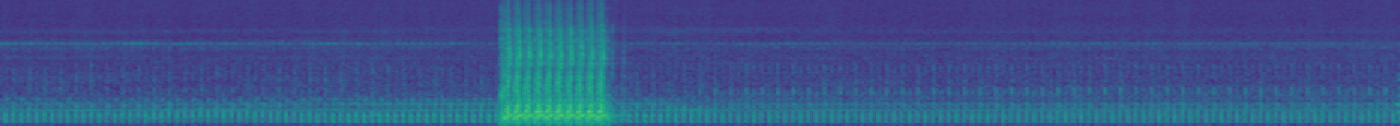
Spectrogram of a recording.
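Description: Piston air compressor running steadily with a fast pulse. About five seconds in, a pneumatic impact wrench hammers on the tractor wheel's hub nuts in one loud burst of about a second.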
